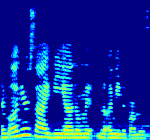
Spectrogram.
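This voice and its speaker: A woman's voice: mid-range voice, animated, normal speed, muffled recording, soft background music. A woman with a Filipino accent giving casual game livestream commentary, switching between two languages. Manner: code-switches between English and Tagalog.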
